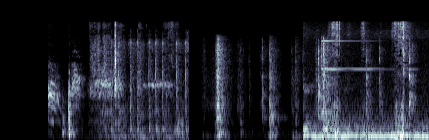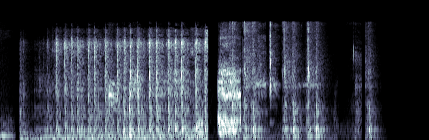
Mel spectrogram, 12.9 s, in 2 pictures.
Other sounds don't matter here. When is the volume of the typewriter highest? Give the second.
9 s.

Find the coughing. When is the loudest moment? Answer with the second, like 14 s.
10 s.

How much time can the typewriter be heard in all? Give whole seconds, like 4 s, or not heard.
11 s.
